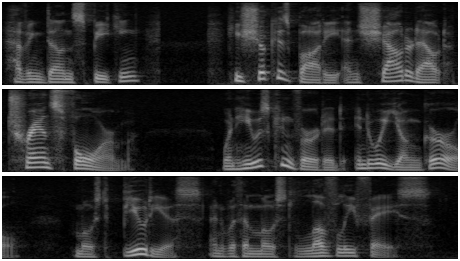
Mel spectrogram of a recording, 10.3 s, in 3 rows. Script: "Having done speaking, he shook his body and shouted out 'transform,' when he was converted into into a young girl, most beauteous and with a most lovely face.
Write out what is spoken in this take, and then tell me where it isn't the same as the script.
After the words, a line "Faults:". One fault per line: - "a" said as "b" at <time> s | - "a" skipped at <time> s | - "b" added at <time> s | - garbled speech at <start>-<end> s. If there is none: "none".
"Having done speaking, he shook his body and shouted out 'transform,' when he was converted into a young girl, most beauteous and with a most lovely face.
Faults:
- "into" skipped at 6.3 s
